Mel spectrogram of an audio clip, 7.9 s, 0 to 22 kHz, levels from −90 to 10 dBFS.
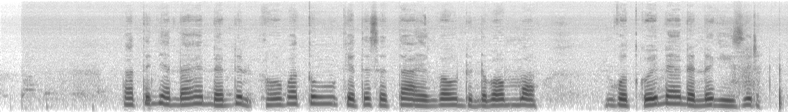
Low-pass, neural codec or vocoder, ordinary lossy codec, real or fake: none; vocoder, 44.1 kHz, 128 mel bands, Pupu-Vocoder; none; fake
